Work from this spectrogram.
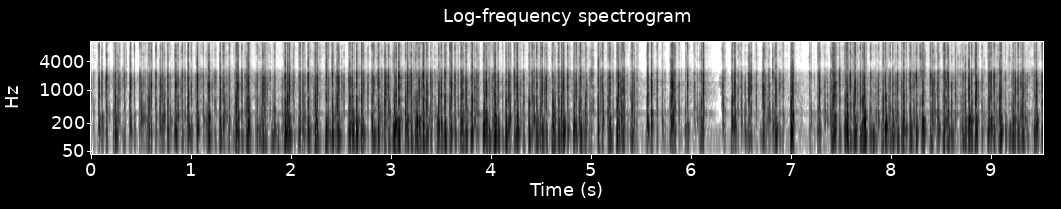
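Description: Fingertips tap fast on a thin, hollow, hand-sized yellow plastic margarine tub lid. The result is a dense, continuous stream of dull, hollow taps, weighted toward a low thump with almost no high end. Each tap dies almost instantly, with a few brief gaps in the rapid run.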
